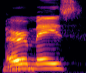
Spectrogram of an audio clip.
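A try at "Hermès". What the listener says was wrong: Hermes? Hermes. The H is silent, mother.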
